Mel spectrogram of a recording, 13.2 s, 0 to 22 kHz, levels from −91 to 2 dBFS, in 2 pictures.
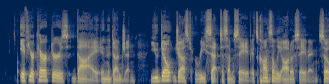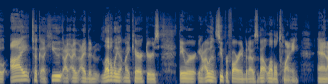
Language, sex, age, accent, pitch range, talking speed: English, male, 30-49, American, 95-125 Hz, 205 wpm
